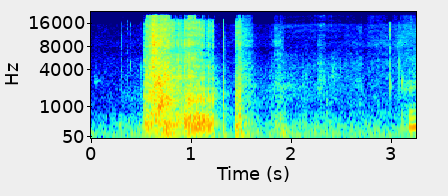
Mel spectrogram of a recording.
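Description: Fabric is torn into strips for a stitched journal project, heard as one long, close, ripping tear followed by shorter, sharp rips and small rustles in a quiet room.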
